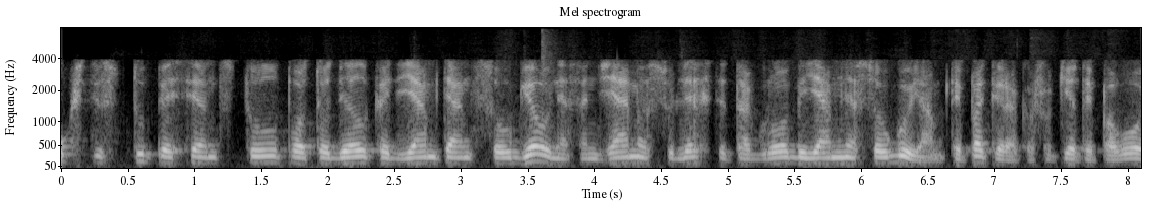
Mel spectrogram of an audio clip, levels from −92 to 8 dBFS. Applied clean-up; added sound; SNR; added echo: none; none; none; none.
